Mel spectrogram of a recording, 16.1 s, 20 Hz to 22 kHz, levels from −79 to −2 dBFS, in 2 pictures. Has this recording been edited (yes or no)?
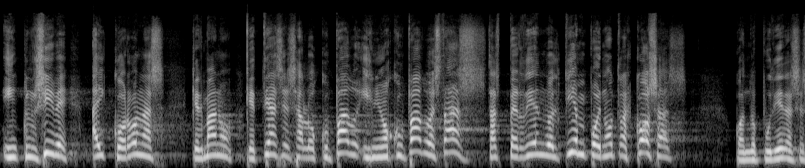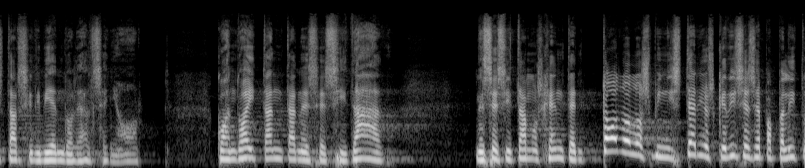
yes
